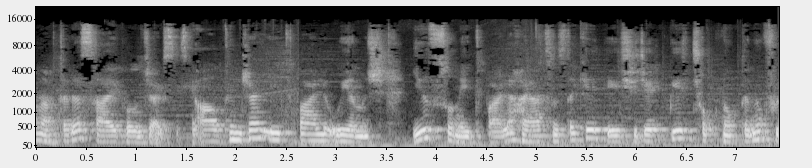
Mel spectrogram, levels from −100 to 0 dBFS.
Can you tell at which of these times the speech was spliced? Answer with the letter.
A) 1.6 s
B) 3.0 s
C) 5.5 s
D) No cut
A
